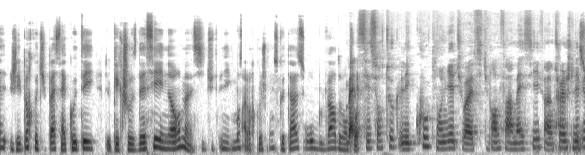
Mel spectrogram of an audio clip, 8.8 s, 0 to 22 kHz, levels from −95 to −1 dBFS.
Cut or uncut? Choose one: cut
